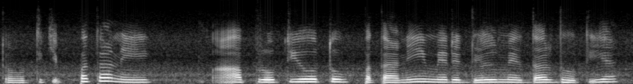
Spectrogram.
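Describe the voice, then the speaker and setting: Woman doing a soft clingy young girl, slow gravelly voice, sweet. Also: on the high side, steady tone, muffled recording, a little hiss or hum.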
